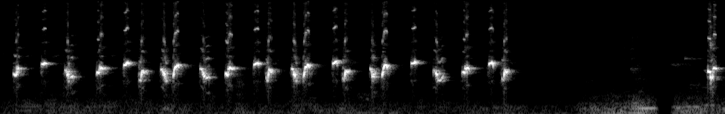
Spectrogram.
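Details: Sooty-headed bulbul in spirited song used to make silent birds start singing: about five seconds of fast, repeated short whistled notes, then quiet with low rumbling and a last single chirp.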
